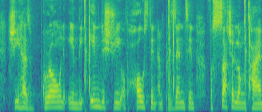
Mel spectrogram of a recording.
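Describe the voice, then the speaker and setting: Moderately paced, a man talks at a medium pitch. He has a normal speaking voice. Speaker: interview show host. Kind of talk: show intro to camera. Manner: upbeat.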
